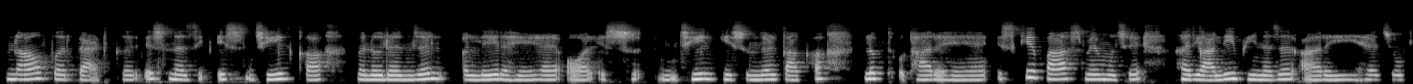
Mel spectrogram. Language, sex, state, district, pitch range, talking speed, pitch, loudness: Hindi, female, Uttarakhand, Uttarkashi, 215-245 Hz, 150 wpm, 225 Hz, -18 LUFS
